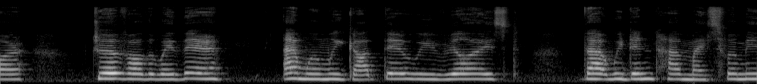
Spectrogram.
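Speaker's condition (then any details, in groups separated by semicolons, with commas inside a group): Cerebral palsy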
